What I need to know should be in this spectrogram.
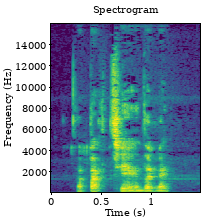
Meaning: third-person singular conditional of appartenir
- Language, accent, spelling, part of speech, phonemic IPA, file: French, Canada, appartiendrait, verb, /a.paʁ.tjɛ̃.dʁɛ/, LL-Q150 (fra)-appartiendrait.wav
